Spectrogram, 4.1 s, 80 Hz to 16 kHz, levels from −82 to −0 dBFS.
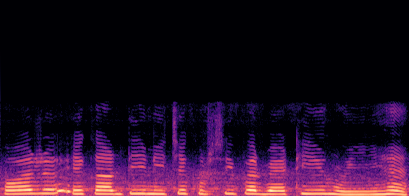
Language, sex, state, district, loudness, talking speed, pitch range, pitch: Hindi, female, Madhya Pradesh, Katni, -13 LUFS, 130 wpm, 275-305 Hz, 295 Hz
